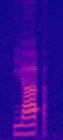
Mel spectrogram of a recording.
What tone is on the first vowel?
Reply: falling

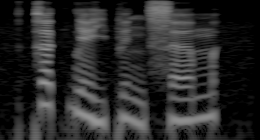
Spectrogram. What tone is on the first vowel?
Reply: high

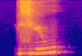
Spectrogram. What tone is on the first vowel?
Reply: rising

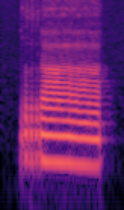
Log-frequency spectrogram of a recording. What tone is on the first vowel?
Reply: falling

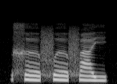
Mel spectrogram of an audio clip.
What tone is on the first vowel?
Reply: low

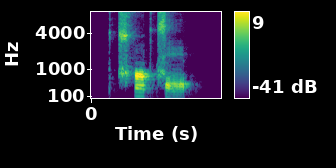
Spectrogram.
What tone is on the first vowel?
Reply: high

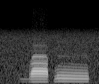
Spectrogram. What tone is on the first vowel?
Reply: high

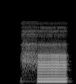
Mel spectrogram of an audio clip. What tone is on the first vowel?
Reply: high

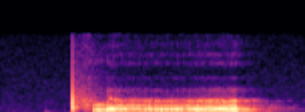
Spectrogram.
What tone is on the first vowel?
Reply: rising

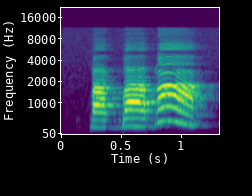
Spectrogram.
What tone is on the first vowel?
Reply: low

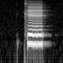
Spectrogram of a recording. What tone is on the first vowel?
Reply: high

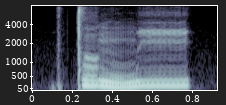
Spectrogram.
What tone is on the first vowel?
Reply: falling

